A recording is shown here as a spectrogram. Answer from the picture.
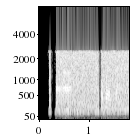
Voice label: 122 925MHz, scanner radio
